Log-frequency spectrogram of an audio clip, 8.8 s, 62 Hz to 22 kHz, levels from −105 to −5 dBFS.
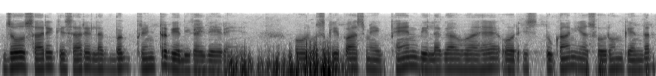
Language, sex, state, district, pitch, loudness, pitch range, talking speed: Hindi, male, Rajasthan, Bikaner, 115 Hz, -20 LUFS, 110-125 Hz, 200 wpm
